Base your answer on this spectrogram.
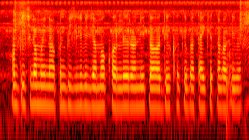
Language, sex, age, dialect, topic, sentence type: Bhojpuri, female, 18-24, Southern / Standard, banking, question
